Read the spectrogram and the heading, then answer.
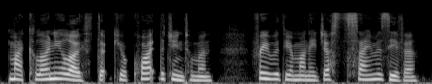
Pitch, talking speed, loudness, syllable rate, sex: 215 Hz, 220 wpm, -18 LUFS, 6.8 syllables/s, female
